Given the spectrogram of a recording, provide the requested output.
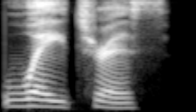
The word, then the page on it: waitress: anglais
